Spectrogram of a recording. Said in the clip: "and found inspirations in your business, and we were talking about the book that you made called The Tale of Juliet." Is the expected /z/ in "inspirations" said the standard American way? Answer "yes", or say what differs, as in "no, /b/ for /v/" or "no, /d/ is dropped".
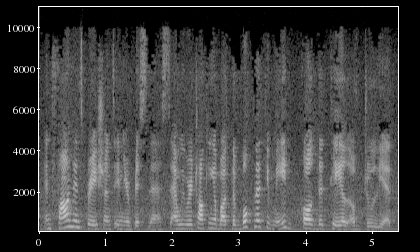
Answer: no, /s/ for /z/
